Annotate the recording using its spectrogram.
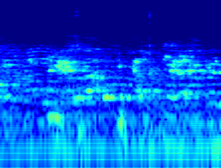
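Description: Quiet room tone with a low steady hum and a few faint, indistinct soft sounds.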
